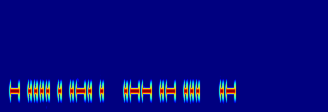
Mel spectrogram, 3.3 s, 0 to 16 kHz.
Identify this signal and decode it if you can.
Morse code, heard as a keyed tone, about 50 wpm, 700 Hz. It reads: THERE WAS A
